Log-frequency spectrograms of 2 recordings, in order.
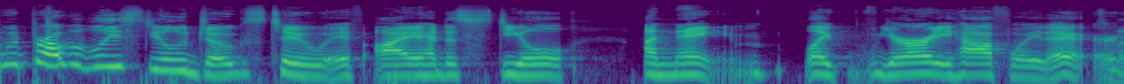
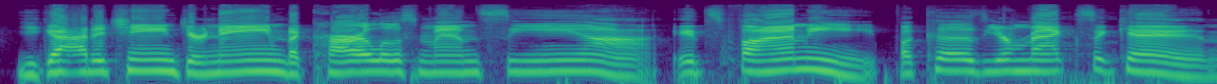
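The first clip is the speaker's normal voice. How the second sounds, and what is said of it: Imitates another person's voice. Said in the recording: “do that impression... She kind of nailed Shores?... you know the fucking slug from Monsters, Inc.? The slug lady? Sounds exactly like... that”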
